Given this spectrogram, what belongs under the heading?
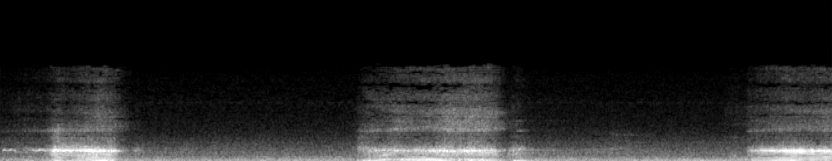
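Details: Loud rattling snores on each breath in, about three in eight seconds, with quiet pauses between; ordinary snoring during sleep, recorded with the SnoreLab phone app.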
